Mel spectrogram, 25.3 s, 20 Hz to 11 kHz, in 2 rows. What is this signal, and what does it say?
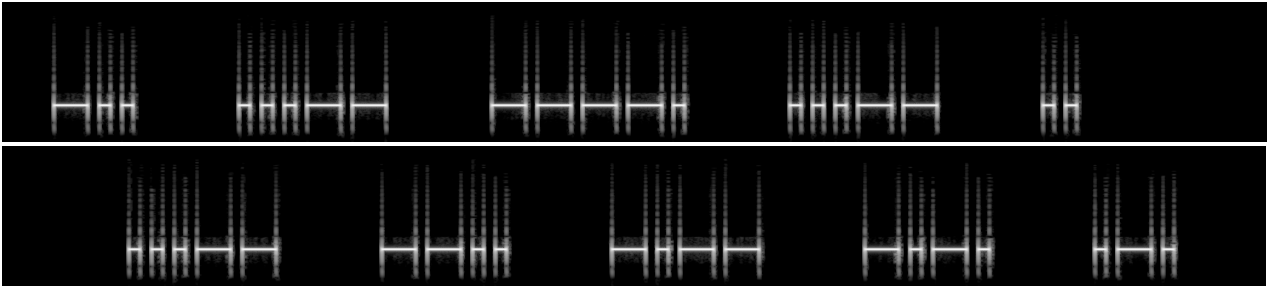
Morse code, heard as a keyed tone, about 10 wpm, spaced as for 6 wpm, 800 Hz. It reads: D393I 3ZYCR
